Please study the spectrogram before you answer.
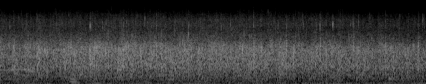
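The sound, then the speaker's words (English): A church audience applauds to welcome a guest speaker, a constitutional expert: dense, steady clapping that stays even and continuous across the whole stretch. “Let's give him a round.”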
